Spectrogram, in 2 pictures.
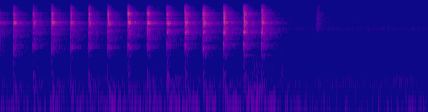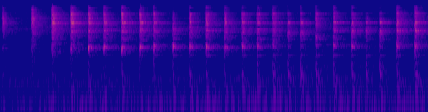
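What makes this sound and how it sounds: A steel letter-cutting chisel is tapped repeatedly with a small round mallet on a large solid Portland limestone memorial block, chipping the stone surface. About forty short, bright, dry taps ring high and die away almost at once, in a steady run broken by a brief pause near the middle before the tapping resumes.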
